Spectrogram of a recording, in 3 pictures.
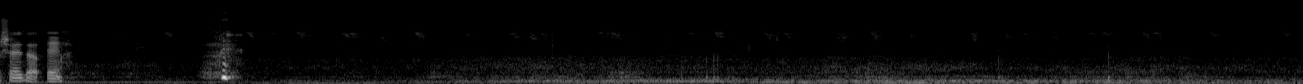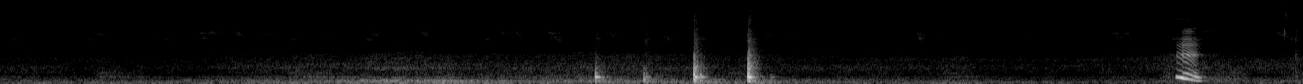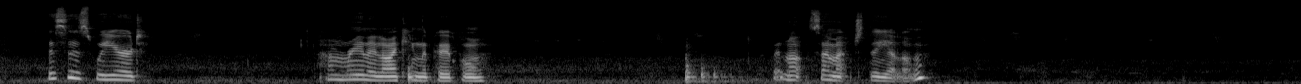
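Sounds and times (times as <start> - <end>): faint birds chirping: 0.0 - 39.0
sharp knocks: 19.0 - 21.0, 32.9 - 33.5.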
